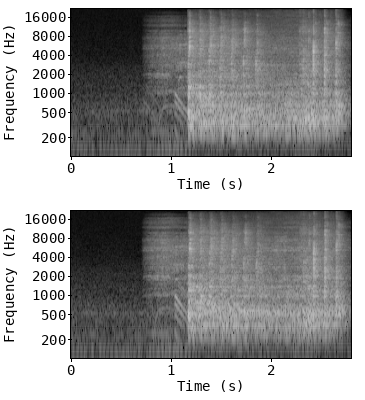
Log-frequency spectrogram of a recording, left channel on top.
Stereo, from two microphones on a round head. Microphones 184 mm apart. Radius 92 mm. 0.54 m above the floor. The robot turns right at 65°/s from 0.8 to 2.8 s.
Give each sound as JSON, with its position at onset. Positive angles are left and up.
{"t": 1.2, "sound": "a bird", "azimuth_deg": 50, "distance_m": 1.8}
